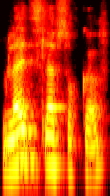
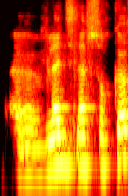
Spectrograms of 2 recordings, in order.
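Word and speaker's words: Владислав Сурков: Donc Vlad Vladislav Skov, pardon, parce que la prononciation russe est pas toujours facile. Vladislav Sourkov, c'est un personnage aussi à avoir dans la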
